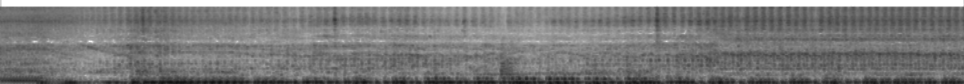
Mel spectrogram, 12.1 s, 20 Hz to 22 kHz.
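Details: 2009 850 XP at idle, still rough after throttle cable adjustment and repair of mouse-chewed exposed wiring, cause unknown: lumpy, uneven idle with stumbles, burping and pops; rough idle with misfire and backfiring.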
